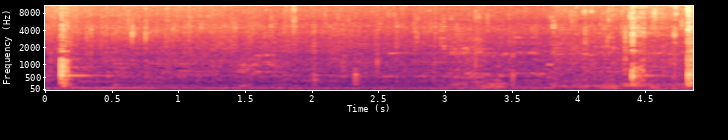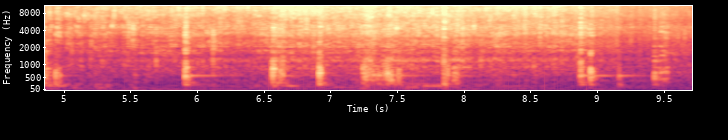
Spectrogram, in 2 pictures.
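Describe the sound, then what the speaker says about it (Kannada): Onions fry in oil in a pan while a spoon stirs them, with a steady sizzle under a series of sharp scraping clicks and knocks, close and growing louder toward the end. "ಉಳ್ಳಾಗಡ್ಡೆ ಹಾಕೊಂಡಿರಲ್ಲ ಬೇಯಿಸಿದ ಕೆಂಪಗಾಗವರೆಗೆ ಬೇಯಿಸಿ ಎಣ್ಣಾಗೆಲ್ಲ ಫ್ರೈ ಮಾಡಿ"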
